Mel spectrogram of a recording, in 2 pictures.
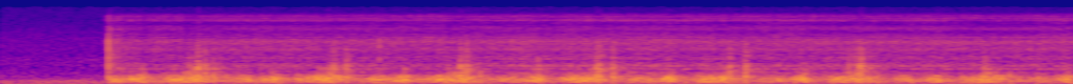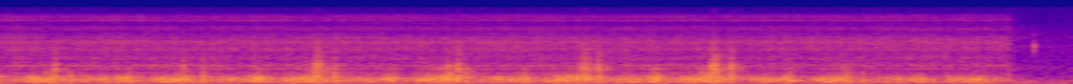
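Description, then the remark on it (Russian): A pericardial friction rub heard through a stethoscope: a steady series of rough, scratchy, grating beats in a quick regular rhythm over a low rumbling background, with no talking. “Поехали, шум трения перикарда.”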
